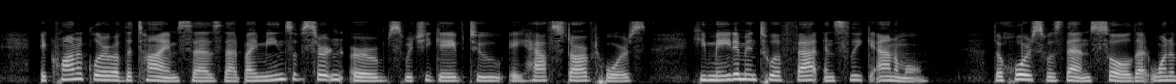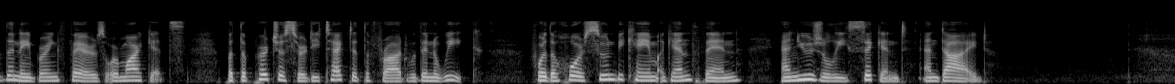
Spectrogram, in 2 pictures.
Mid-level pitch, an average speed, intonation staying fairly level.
No: medium, 180 Hz; average, 160 wpm; average, 3.6 semitones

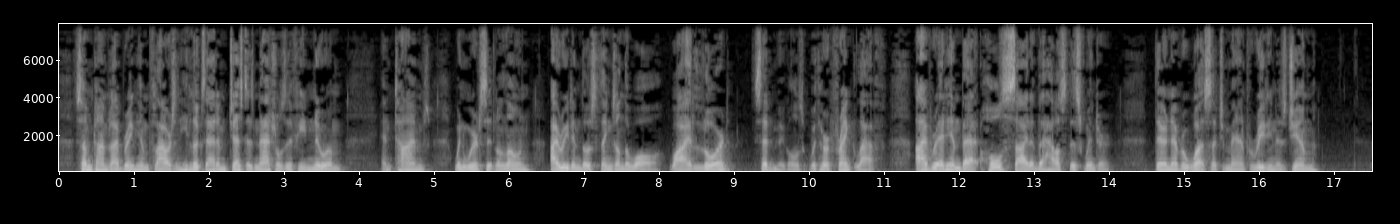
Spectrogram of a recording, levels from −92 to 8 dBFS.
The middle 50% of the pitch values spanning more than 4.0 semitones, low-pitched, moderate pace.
No: average, 4.7 semitones; low, 120 Hz; fast, 210 wpm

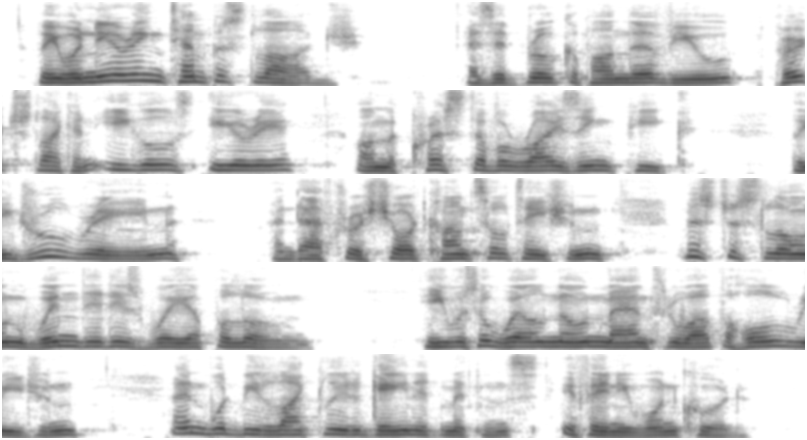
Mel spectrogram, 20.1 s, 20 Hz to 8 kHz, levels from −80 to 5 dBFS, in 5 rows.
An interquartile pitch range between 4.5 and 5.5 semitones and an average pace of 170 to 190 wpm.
No: average, 2.7 semitones; average, 175 wpm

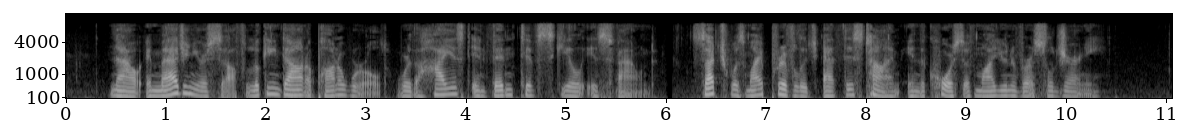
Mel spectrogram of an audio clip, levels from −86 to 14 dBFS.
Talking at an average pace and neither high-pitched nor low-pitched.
Yes: average, 155 wpm; medium, 155 Hz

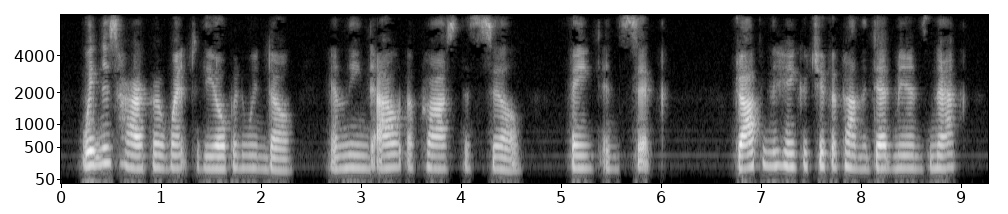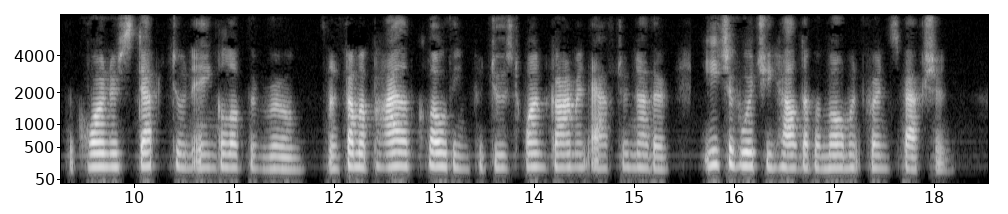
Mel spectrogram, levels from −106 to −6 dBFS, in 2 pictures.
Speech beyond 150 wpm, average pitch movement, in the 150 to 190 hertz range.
No: average, 175 wpm; narrow, 1.8 semitones; medium, 185 Hz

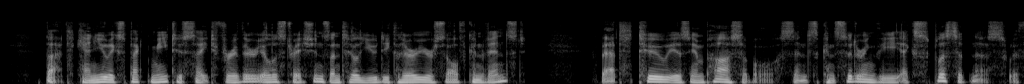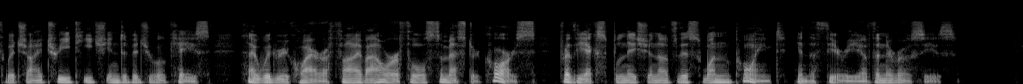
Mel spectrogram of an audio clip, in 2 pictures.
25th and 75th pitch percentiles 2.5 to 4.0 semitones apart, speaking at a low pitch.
Yes: average, 3.2 semitones; very low, 95 Hz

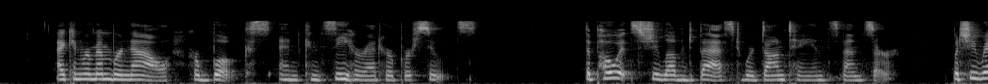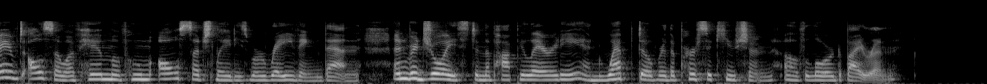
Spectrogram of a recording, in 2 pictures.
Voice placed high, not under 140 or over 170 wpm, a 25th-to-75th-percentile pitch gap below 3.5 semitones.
Yes: high, 215 Hz; average, 150 wpm; average, 2.9 semitones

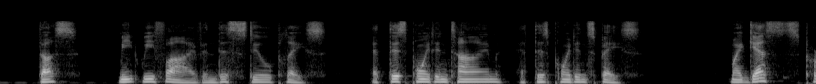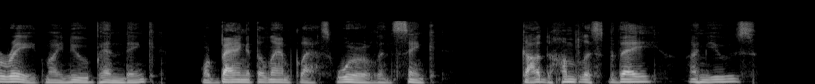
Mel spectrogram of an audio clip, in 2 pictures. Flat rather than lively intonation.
No: average, 3.4 semitones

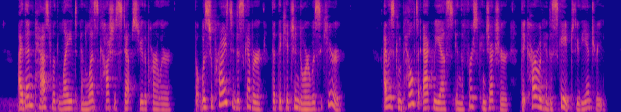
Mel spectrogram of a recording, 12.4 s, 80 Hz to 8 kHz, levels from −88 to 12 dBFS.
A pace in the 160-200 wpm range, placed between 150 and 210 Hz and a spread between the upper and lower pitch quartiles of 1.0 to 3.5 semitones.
No: average, 190 wpm; medium, 185 Hz; average, 4.1 semitones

